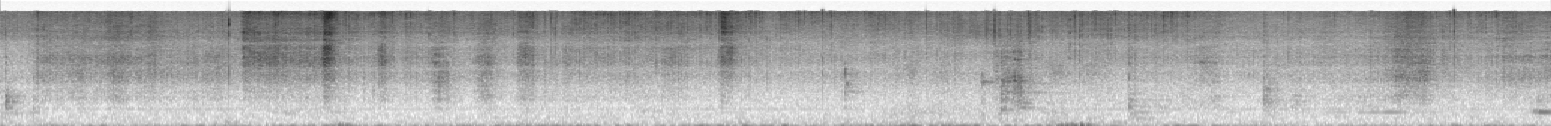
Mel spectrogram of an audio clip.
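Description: Dosa sizzling steadily on a hot nonstick tawa, with scattered short scrapes and clinks of a steel spoon against a steel bowl as vegetable masala is spooned onto it.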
